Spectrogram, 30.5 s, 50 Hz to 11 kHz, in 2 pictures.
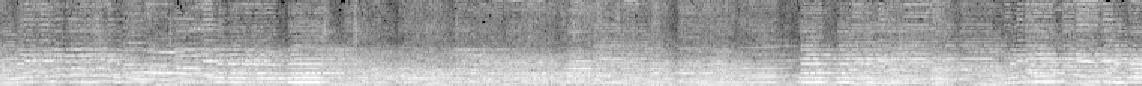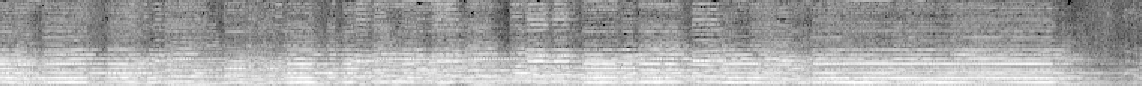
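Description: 1969 Metzler pipe organ being played: sustained chords and moving lines, with a few low bass notes about six to eight seconds in. The playing stops just at the end.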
